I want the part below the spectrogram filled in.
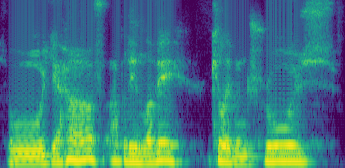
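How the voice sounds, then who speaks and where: A man's voice: medium pitch, measured pace, highs cut off. A man with a Scottish accent talking football casually as a podcast co-host.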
